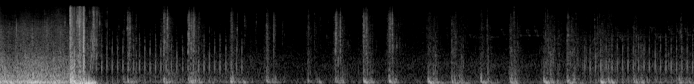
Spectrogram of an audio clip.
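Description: Footsteps thud quickly on hard ground while running.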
